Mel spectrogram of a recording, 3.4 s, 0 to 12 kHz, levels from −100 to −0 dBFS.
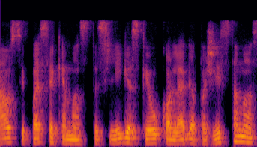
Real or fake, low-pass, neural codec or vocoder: real; 7.2 kHz; none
